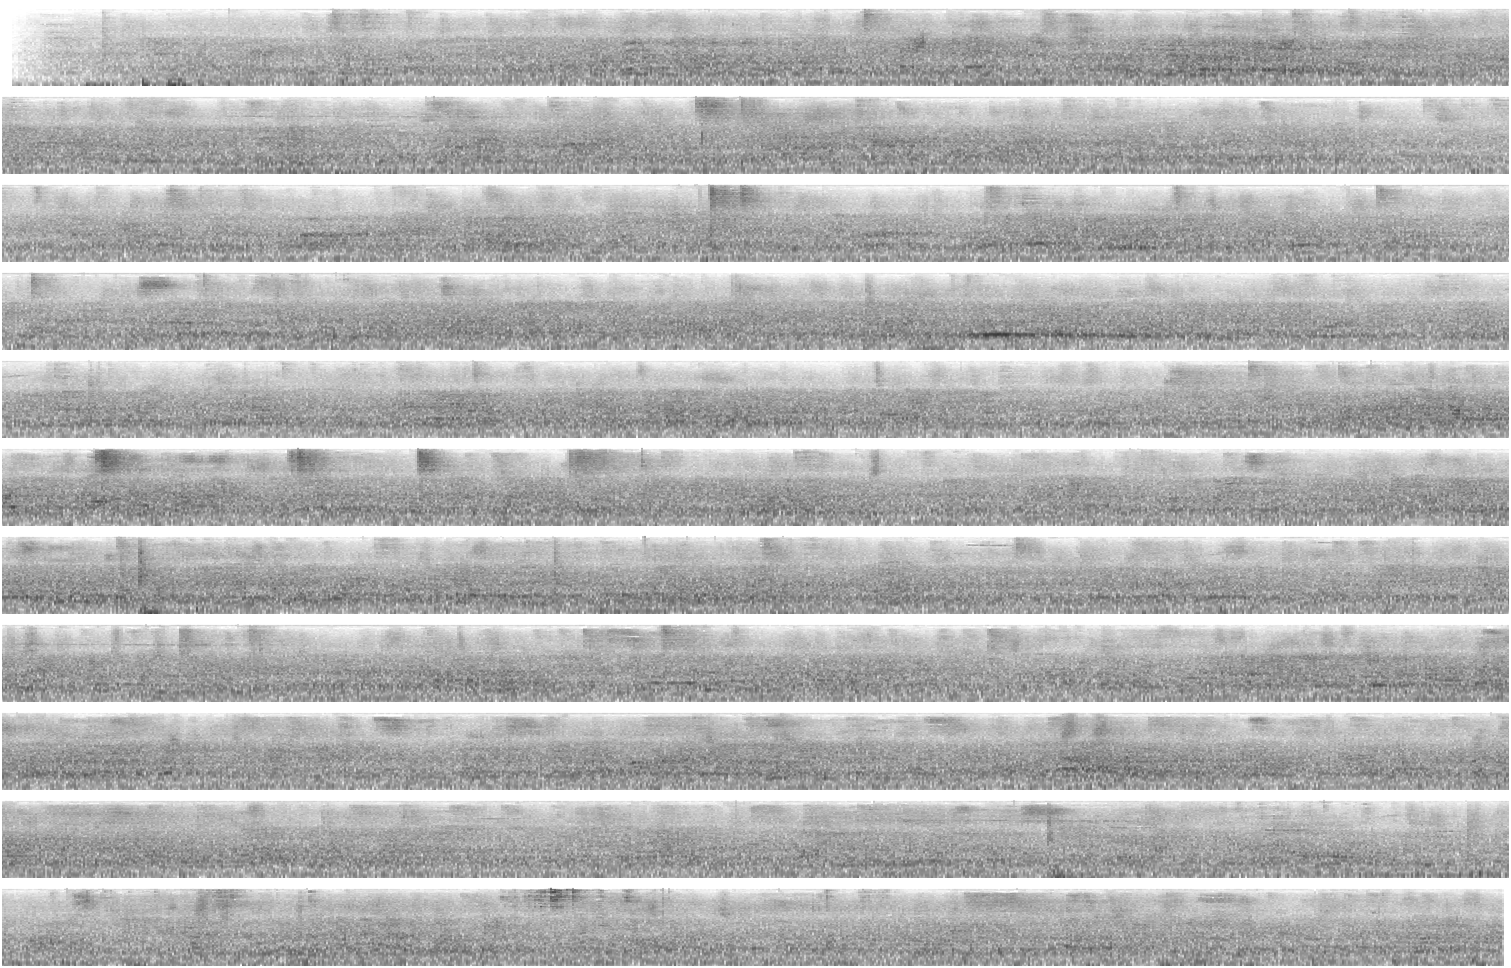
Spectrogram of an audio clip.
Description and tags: jf Resonant Space
A large group of people, a crowd, interacting in a resonant space.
